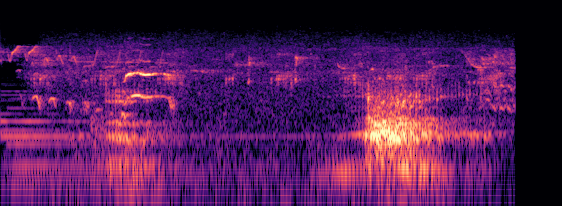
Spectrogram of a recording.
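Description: A lion gives one short, rough, throaty roar, under a second long. Light music with a few whistled tones plays before it.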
